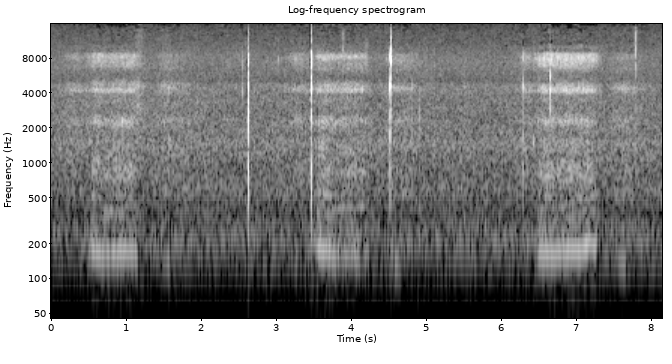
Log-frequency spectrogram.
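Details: Young woman snoring, recorded quietly: soft, low buzzing snores on the in-breath, three bouts over eight seconds, with a few sharp clicks in a quiet room; mild snoring.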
